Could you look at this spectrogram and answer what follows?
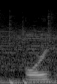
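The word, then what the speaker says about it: Horry: Great block, Robert Ory. Ori, however you pronounce his name. No H. Oy. I mean, there's an H, but you don't say it.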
